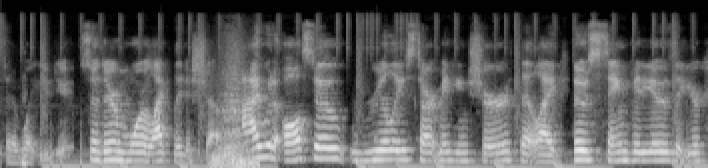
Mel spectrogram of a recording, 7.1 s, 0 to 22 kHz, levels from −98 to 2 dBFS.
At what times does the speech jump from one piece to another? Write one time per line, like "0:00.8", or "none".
0:02.3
